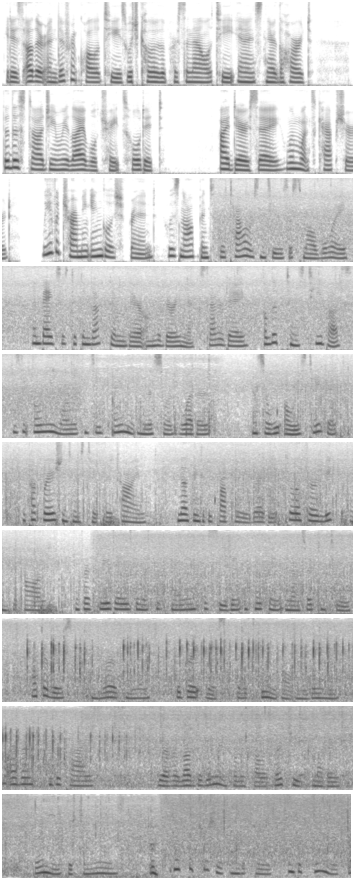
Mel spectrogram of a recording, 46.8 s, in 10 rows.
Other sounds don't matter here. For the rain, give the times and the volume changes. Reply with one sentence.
You can hear the rain from 12.2 to 46.7 s, getting louder.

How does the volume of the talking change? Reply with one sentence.
The loudness of the talking stays about the same.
